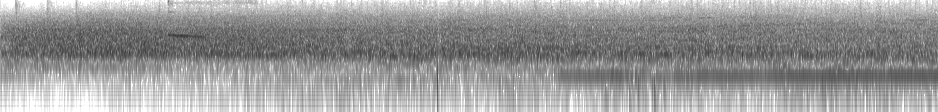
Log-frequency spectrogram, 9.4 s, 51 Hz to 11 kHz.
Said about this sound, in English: And Josh Papali'i with a shot at goal. I'll let the crowd tell the story here as Papali'i lines the ball up 10 metres to the left-hand side of the uprights.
